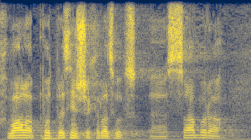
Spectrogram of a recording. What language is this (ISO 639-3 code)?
hrv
